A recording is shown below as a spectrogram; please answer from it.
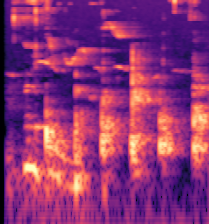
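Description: A faint voice speaking quietly in short, broken bursts.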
